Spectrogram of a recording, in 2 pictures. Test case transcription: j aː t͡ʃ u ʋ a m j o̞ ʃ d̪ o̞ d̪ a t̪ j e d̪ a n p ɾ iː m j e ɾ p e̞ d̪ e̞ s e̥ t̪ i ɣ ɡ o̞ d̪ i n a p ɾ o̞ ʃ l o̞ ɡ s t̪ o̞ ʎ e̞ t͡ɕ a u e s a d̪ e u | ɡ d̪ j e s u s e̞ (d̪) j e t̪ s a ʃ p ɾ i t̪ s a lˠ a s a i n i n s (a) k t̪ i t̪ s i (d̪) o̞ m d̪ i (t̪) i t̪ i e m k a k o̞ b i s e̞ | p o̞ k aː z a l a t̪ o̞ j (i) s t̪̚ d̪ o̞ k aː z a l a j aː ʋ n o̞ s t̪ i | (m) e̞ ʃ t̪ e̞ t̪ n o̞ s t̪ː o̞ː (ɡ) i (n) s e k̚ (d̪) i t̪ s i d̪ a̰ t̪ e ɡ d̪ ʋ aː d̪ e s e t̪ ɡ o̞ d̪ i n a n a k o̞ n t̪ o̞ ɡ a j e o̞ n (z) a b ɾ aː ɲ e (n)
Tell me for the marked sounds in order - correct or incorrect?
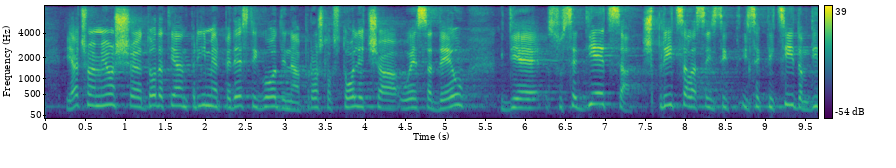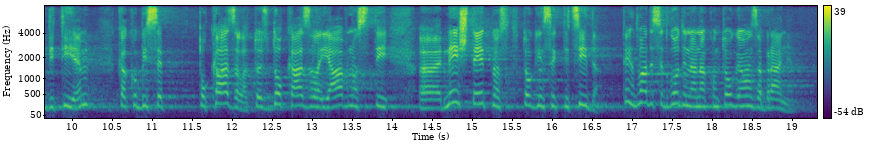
correct, incorrect, correct, incorrect, incorrect, incorrect, correct, correct, incorrect, correct, correct

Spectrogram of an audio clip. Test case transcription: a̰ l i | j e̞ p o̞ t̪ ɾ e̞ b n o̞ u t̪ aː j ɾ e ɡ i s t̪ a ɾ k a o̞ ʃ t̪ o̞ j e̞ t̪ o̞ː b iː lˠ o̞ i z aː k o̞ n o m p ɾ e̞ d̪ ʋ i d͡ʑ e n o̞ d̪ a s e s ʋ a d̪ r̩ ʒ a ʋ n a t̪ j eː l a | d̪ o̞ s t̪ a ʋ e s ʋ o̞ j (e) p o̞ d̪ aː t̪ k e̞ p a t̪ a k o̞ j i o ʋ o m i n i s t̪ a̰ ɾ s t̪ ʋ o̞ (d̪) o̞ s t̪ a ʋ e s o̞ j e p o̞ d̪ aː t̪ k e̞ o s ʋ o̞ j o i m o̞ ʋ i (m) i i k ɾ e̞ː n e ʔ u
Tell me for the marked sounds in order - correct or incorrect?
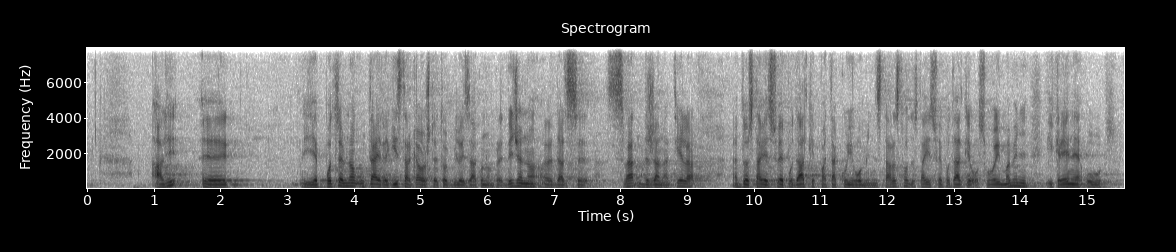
correct, correct, incorrect

